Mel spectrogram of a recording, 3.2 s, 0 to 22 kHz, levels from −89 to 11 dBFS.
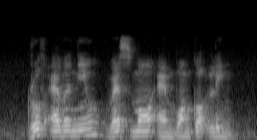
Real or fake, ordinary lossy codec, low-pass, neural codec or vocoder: real; none; 7.2 kHz; none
